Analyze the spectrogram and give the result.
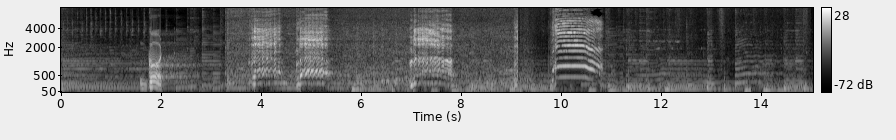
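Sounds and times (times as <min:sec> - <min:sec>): background music: 0:00.0 - 0:15.0
goats bleating: 0:03.5 - 0:05.6, 0:06.4 - 0:08.3, 0:09.8 - 0:11.0.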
